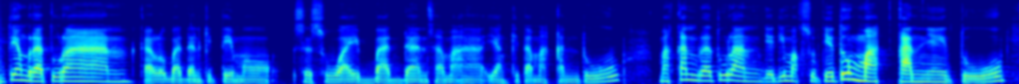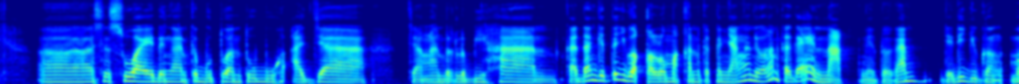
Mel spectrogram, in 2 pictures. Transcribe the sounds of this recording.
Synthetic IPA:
it̪ujaŋbəɾat̪uɾanka̰lobadankit̪ɛmau | səsuajbadansama̰jaŋkit̪amakant̪u | makanbəɾat̪uɾand͡ʒadimaksut̪̚ɲait̪umakanɲait̪u | ʔəsəsuajdəŋankəbut̪uant̪ubʊɦad͡ʒa | d͡ʒaŋanbərləbihankadaŋkit̪ad͡ʒuɡakalomakankəkəɲaŋand͡ʒuɡakankaɡaʔenak̚ɡit̪ukand͡ʒadid͡ʒuɡam

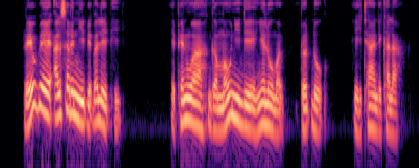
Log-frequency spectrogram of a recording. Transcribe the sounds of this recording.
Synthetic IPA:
ɾɛwɓɛʔalsaɾniɓɛɓalɛɓɛ̰ | ʔɛ̰pʰɛnwaŋɡamːawnindɛɲɛlɔma̰ | b̥ɛɗːɔ | ɛhitʰaːndɛkʰala

